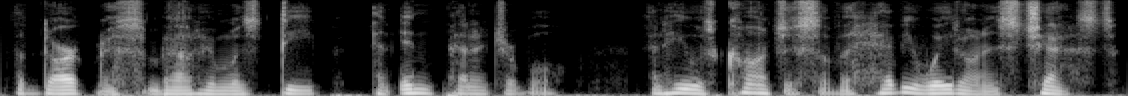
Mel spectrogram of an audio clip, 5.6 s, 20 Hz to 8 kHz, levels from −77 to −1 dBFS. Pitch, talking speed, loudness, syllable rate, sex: 105 Hz, 200 wpm, -18 LUFS, 5.6 syllables/s, male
